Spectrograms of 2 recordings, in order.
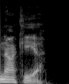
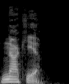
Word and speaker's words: Nokia: And, and by the way, it's pronounced Nokia. Is it really? Yep, Nokia.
